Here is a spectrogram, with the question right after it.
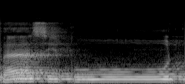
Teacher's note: منہم فاسقون، فا کو دو حرکات لمبا کرنا ہے، کھڑا زبر ہونے کی وجہ سے. سین باریک، قاف پر واو مدہ ہے اور نون ساکن پہ وقف اظہار ہوگا، لمبا کریں گے قاف کو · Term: مد عارض سکون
